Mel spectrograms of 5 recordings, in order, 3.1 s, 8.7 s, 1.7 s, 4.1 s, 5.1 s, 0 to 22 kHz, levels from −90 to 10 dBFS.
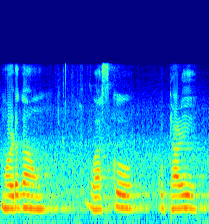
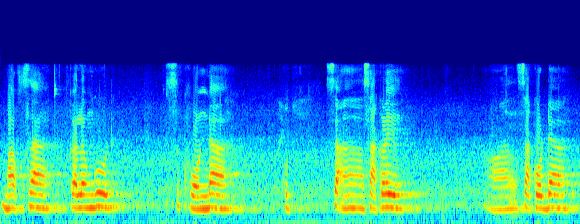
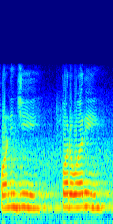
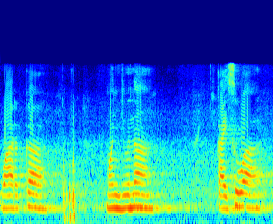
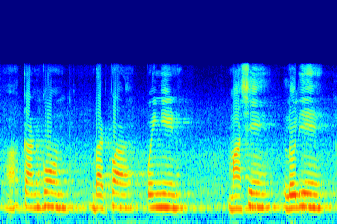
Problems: none marked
